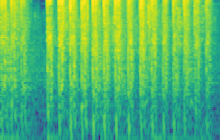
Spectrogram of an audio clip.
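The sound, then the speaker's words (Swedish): Gunfire from a Chevrolet echoes over a restaurant parking lot: many sharp shots in quick, steady succession, loud and rapid like an automatic burst. “Innan den ljusblå bilens passagerare ens hinner reagera öppnar man eld från Chevroleten och skotten ekar ut över parkeringen.”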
